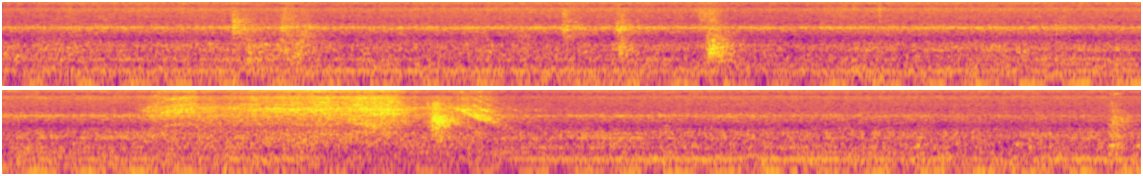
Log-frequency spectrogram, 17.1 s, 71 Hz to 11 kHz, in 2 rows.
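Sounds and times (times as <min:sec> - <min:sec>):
low machine hum: 0:00.0 - 0:17.0
hissing rasp: 0:09.6 - 0:12.4.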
